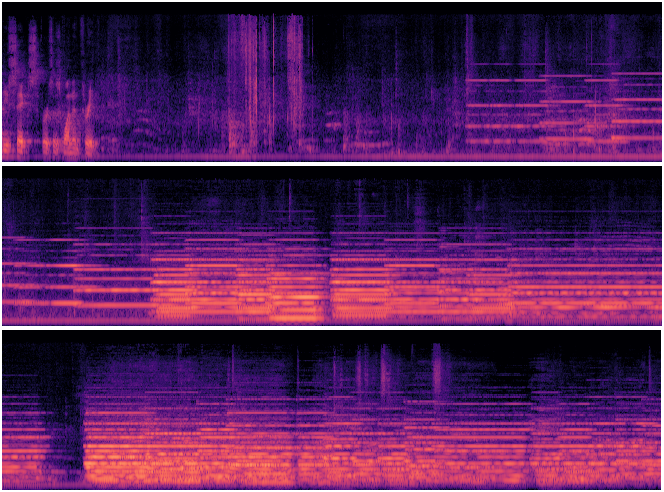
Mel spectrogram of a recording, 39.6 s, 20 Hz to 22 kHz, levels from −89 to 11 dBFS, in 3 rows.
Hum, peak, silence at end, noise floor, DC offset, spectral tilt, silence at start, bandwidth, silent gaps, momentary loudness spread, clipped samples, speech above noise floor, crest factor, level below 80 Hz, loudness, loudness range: none; -2 dBFS; 0 s; -54 dBFS; under 0.1%; -5.5 dB/octave; 0 s; 17 kHz; none; 18 LU; under 0.1%; 24 dB; 18 dB; -74 dBFS; -18 LUFS; 20 LU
